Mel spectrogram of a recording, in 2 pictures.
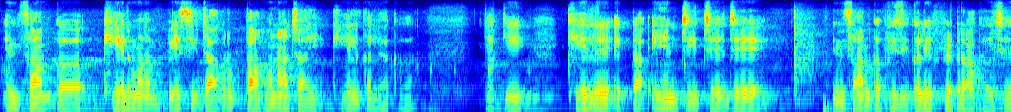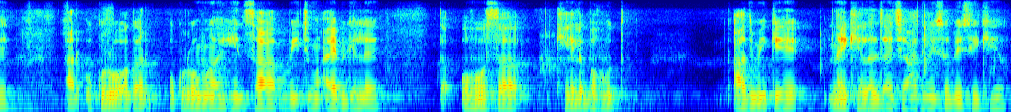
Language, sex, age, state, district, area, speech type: Maithili, male, 18-30, Bihar, Saharsa, rural, spontaneous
